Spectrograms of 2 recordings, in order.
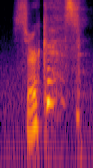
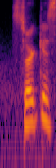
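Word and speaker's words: Syrcus: Circus. Like a clown. Circus tower. It's not psych. It's not cyus. Cycus. Circus. Circus. Cir. That's just circus but pronounced like French.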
